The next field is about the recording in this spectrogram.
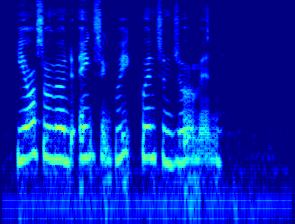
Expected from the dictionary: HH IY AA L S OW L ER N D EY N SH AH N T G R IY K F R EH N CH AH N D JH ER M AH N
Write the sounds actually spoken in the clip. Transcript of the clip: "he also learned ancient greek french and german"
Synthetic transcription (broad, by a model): HH IY AA L S OW L ER N D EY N SH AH N G R IY K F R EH N S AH N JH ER M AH N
